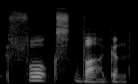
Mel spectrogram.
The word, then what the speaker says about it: Volkswagen: actually pronounced? I'm not good at German, so probably like just Volkswagen. So it is Volkswagen.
